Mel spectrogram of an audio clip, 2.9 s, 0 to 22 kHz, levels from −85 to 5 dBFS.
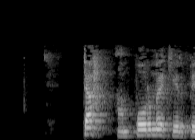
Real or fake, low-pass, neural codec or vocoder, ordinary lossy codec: real; 7.2 kHz; none; MP3, 24 kbps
